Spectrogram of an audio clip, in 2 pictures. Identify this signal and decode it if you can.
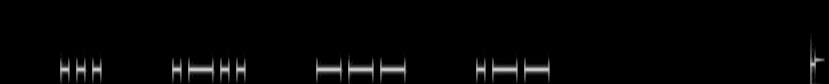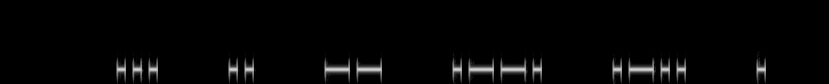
Morse code, heard as a keyed tone, about 15 wpm, spaced as for 9 wpm, 700 Hz. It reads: SLOW SIMPLE
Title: 3x Character Spacing - Top 500 Words - 15wpm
